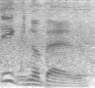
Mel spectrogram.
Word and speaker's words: Ig Nobel: Ig Nobel, c'est comme ça qu'on prononce ignoble en anglais.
